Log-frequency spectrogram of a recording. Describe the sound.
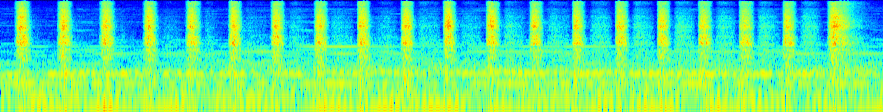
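Rapid, forceful breaths from a breathing exercise, repeated many times at a steady, quick rhythm. The sharp, evenly spaced puffs run through the whole stretch at a similar loudness, with a faint steady low hum underneath.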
